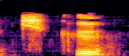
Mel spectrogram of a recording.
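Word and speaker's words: 聞く: E aí, nós temos aqui um kanji aqui, com mais um hiragana, e a pronúncia daqui é kiku, kiku.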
